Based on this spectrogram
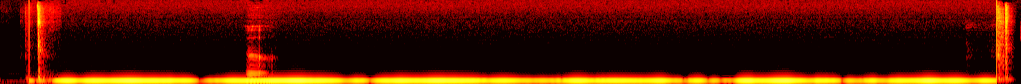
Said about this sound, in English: the hum feels like a pulse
